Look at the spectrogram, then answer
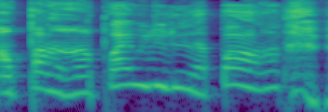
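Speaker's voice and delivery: very high, soft, gentle, reproachful motherly voice. Telling a story about a family prank, the speaker imitates their mom. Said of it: "my mom's like".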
